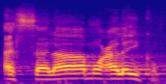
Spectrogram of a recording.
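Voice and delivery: slow, clearly spoken greeting السلام عليكم. Shown as a demonstration. Teacher showing a clearly spoken greeting, slowly. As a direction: draw out السلام عليكم word by word. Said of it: "إذا كان سلامه واضحا".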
